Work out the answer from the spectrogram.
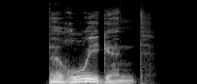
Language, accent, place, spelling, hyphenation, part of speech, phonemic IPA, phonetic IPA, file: German, Germany, Berlin, beruhigend, be‧ru‧hi‧gend, verb / adjective, /bəˈʁuːiɡənt/, [bəˈʁuːɪɡn̩t], De-beruhigend.ogg
- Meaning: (verb) present participle of beruhigen; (adjective) calming, soothing, reassuring, comforting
